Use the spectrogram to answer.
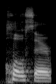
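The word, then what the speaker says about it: KU LO SA: So Colosa is like pronounced closer, really, or is a pronunciation of the word closer, which is what Oxlade is crooning, that he wants intimacy, he wants connection with this particular person.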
